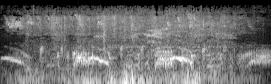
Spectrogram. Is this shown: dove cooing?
yes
